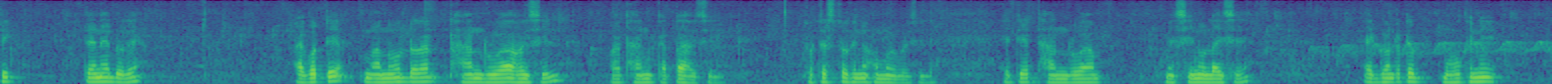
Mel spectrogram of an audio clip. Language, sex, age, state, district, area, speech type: Assamese, male, 45-60, Assam, Goalpara, urban, spontaneous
